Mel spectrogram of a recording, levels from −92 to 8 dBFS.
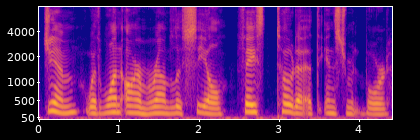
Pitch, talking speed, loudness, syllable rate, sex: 170 Hz, 165 wpm, -18 LUFS, 4.5 syllables/s, female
